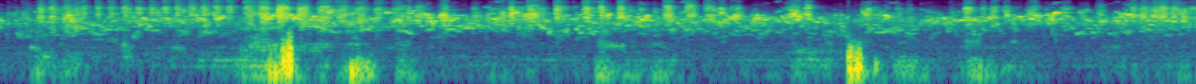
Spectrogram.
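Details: Many budgerigars chirping during breeding season, steady overlapping warbles and tweets with sharp clicking bursts and two loud low knocks partway through.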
